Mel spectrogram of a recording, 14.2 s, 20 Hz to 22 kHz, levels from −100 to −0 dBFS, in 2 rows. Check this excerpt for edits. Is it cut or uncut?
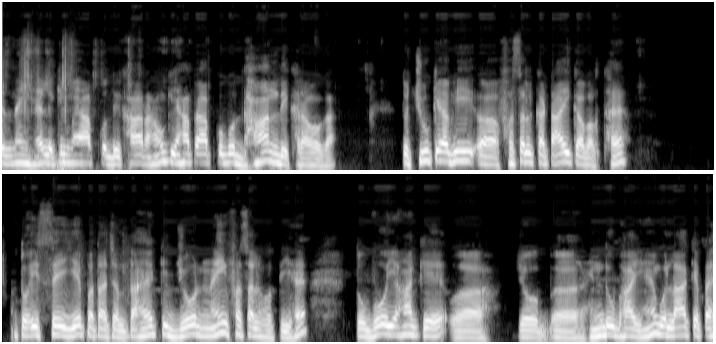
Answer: uncut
